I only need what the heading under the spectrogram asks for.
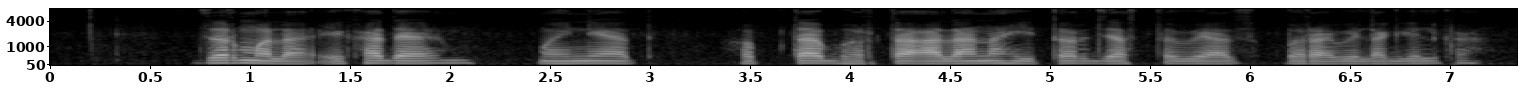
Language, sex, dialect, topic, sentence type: Marathi, male, Northern Konkan, banking, question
